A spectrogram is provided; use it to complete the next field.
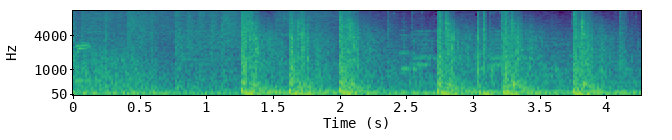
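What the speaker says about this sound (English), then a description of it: "Mortar strike inbound now" A mortar strike in Call of Duty Warzone 2.0, a rapid series of about six loud heavy explosions over a constant rumble of gunfire and battle noise.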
